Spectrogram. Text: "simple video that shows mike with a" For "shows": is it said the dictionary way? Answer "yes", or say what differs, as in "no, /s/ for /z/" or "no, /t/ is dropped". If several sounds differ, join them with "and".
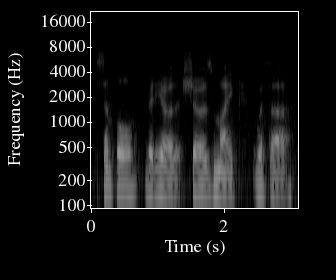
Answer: yes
